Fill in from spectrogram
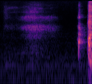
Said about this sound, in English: I gotta sneeze.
